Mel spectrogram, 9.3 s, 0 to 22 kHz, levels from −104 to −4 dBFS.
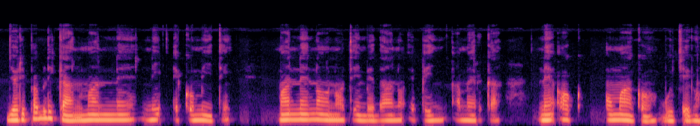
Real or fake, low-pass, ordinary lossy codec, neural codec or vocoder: real; 10.8 kHz; none; none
